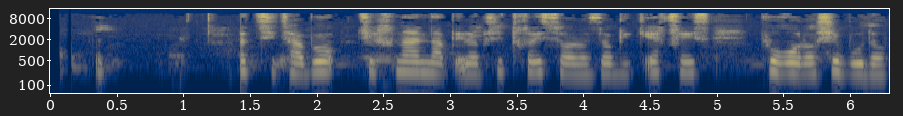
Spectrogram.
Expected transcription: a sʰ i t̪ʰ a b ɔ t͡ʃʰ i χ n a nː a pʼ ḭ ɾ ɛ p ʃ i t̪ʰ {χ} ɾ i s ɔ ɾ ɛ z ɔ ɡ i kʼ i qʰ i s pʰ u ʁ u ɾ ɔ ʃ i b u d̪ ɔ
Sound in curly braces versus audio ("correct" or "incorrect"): correct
